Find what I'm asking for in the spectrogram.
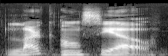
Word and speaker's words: L'Arc-en-Ciel: Yes, and now the director of L'Arc-en-Ciel. – Excellent. You pronounce it prononcé parfaitement.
